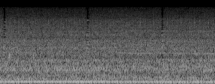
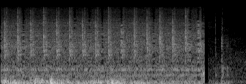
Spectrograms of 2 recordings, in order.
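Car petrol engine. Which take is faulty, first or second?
second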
